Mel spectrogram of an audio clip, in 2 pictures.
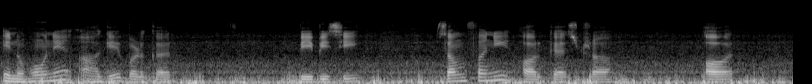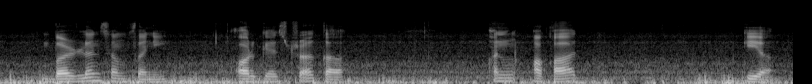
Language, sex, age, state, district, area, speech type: Urdu, male, 30-45, Delhi, Central Delhi, urban, read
